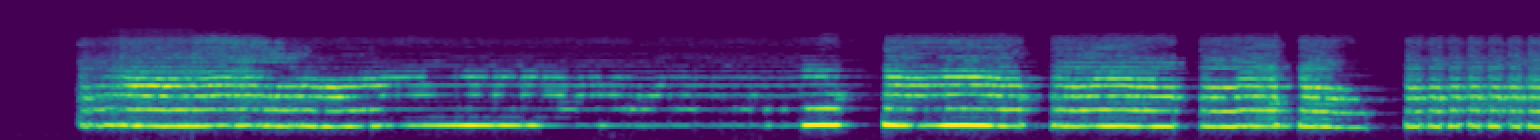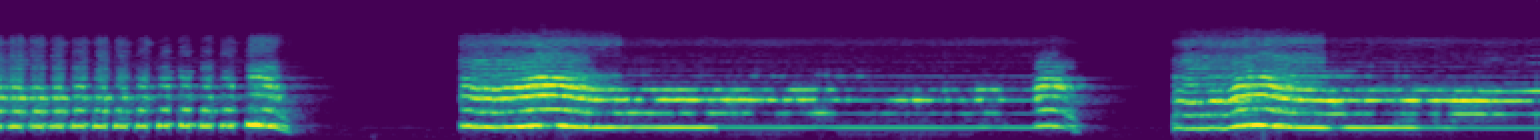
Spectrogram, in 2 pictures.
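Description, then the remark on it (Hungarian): A shofar is blown over Zoom for the month of Elul: a long sustained note, several short broken bursts, a rapid staccato run, then more long wavering calls. The tone is loud and brassy with no voices. “Természetesen ezzel nem lehet eleget tenni a szokásnak, ami csak a Zoomon keresztül, de szimbolikusan egy kicsit növelni az Elul hónapnak a hangulatot, ami a megtérésnek a hangulatnak a megtérésről szól, ezért fújni fogom most a sófát.”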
